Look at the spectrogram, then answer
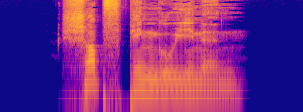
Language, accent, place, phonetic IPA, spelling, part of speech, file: German, Germany, Berlin, [ˈʃɔp͡fˌpɪŋɡuiːnən], Schopfpinguinen, noun, De-Schopfpinguinen.ogg
- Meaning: dative plural of Schopfpinguin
